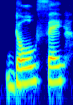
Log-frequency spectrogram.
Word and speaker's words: Dolce: I'm your host Dolce, pronounced dol-say, like sweet softness whispered in French.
